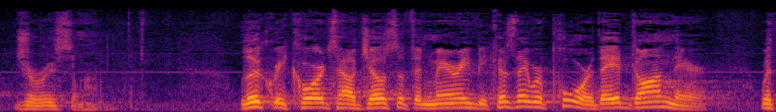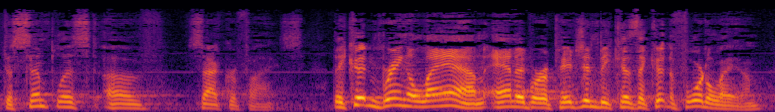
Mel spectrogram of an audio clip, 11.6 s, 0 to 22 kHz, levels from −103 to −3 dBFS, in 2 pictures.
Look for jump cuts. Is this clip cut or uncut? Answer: cut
